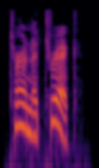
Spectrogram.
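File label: "turn a trick", British English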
